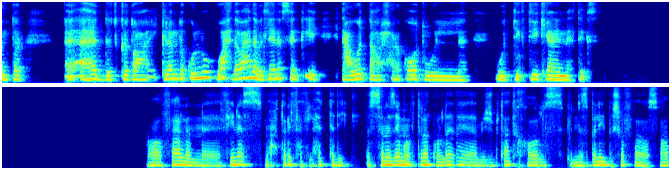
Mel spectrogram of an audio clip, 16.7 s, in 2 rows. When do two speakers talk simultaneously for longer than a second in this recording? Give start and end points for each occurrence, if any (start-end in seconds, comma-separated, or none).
none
